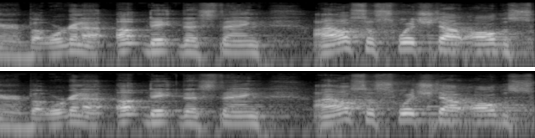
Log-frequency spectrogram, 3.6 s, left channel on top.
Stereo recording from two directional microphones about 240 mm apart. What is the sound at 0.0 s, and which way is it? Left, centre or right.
A man's voice, centre.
